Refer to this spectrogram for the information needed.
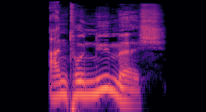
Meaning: antonymic
- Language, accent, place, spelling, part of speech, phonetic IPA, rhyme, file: German, Germany, Berlin, antonymisch, adjective, [antoˈnyːmɪʃ], -yːmɪʃ, De-antonymisch.ogg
